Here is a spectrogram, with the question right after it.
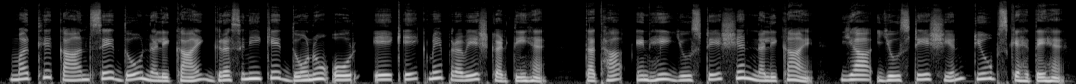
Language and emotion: Hindi, neutral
